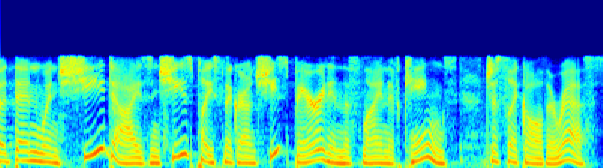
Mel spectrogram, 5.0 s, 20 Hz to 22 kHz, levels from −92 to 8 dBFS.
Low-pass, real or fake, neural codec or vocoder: 5.4 kHz; real; none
